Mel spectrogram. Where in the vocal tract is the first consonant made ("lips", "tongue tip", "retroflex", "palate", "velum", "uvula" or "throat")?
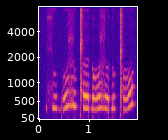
palate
